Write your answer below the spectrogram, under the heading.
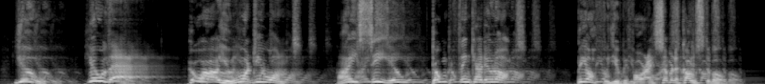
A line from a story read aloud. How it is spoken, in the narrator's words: I shout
